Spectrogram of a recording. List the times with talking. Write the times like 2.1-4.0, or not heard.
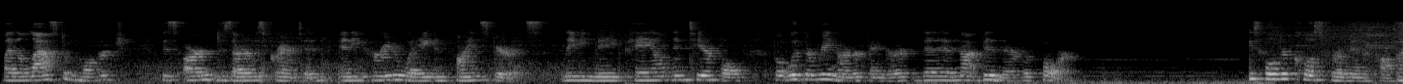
0.0-10.8, 12.4-13.9.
